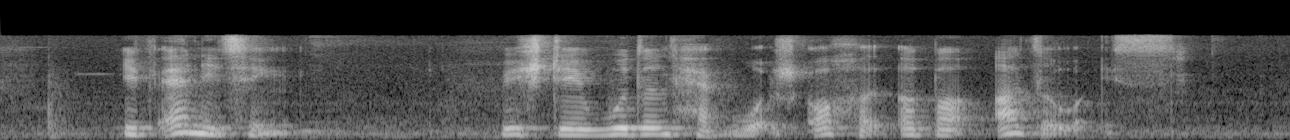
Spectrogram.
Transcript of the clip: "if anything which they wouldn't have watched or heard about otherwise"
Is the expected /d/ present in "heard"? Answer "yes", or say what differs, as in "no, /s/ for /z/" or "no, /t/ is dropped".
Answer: no, /d/ is dropped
